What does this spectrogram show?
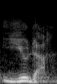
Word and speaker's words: Judah: The 2 southern tribes were called Benjamin and Judah, more properly pronounced Judah, because we didn't get the harder sound to the J until about 200 years ago.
